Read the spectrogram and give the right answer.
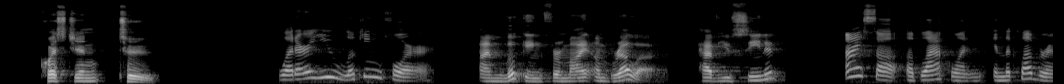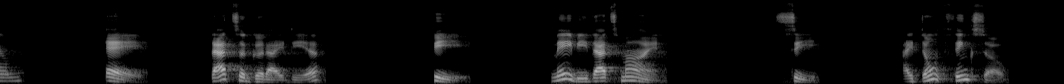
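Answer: B: Maybe that's mine.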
